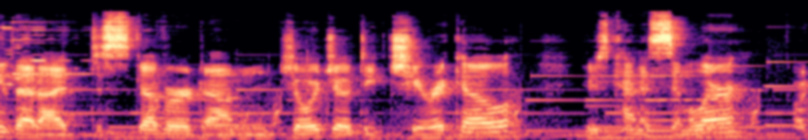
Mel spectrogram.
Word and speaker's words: Chirico: But it wasn't until recently that I discovered Giorgio di Chirico, who's kind of similar, or Chirico. Someone told me recently that CH in Italian is actually pronounced K, where just a C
